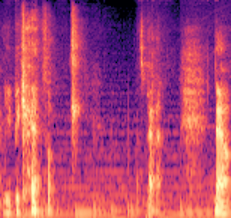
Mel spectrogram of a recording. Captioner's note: snaps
